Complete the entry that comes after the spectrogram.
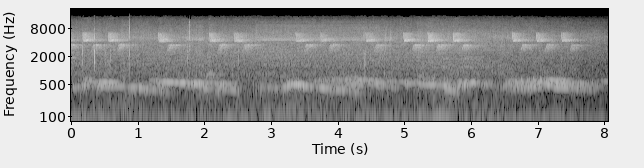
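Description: Birds chirping: short high chirps in quick groups of three, repeating over and over, above a lower wavering call.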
